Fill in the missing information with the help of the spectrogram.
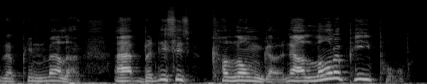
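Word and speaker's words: Colnago: a collection of these bikes and it is colongo so if you uh very very well-known high-end quite expensive quite posh uh sort of brand a bit a bit like the pinballo but this is colongo now a lot of people a lot of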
